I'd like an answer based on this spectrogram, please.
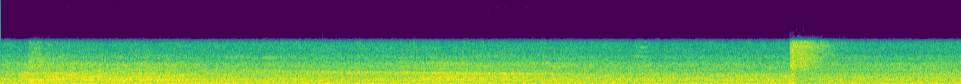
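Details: Loud rolling train noise with a brief hiss of air brakes near the end, and no animal sound.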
